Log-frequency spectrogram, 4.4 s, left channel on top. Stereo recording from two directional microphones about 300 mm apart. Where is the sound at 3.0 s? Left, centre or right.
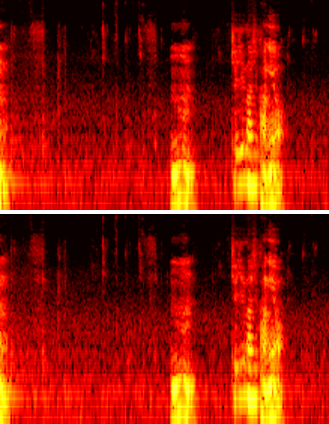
Centre.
